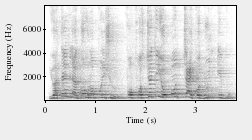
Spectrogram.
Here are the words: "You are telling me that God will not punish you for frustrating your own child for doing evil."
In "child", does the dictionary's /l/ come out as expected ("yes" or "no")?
no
